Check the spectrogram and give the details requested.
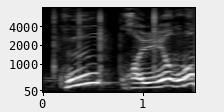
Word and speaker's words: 공권력: 이럴 때는 어떻게 발음해야 된다? 공권력으로 발음하시면 된다.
